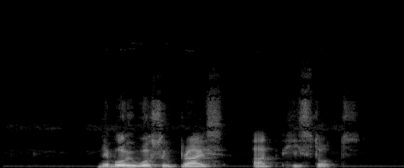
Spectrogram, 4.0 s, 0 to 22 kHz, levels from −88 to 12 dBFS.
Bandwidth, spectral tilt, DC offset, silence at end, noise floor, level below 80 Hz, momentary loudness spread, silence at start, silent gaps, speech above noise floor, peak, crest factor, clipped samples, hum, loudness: 9.2 kHz; -6.5 dB/octave; under 0.1%; 0.75 s; -70 dBFS; -66 dBFS; 17 LU; 1 s; none; 50 dB; -4 dBFS; 18 dB; under 0.1%; none; -21 LUFS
